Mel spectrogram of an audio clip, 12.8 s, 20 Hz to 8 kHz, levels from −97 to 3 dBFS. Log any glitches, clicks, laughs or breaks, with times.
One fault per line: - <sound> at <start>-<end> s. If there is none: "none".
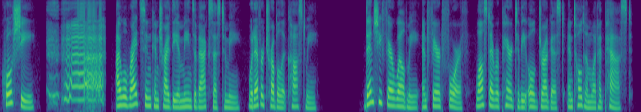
- breath at 0.9-2.1 s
